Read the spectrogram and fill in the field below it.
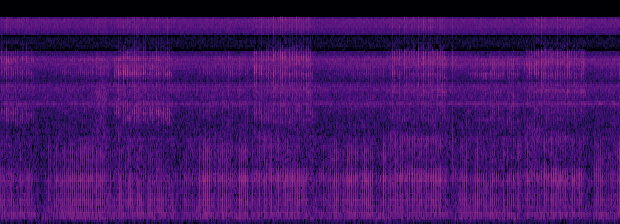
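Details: Kitten purring intensely while getting a belly rub indoors: continuous low rumbling purr in broad bands, swelling on each breath and pausing briefly about every one and a half seconds, with faint rustling of hand on fur.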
